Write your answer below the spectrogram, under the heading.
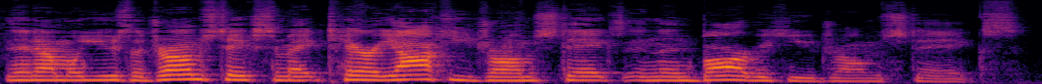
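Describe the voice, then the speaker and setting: A man's voice: a little high, steady tone, normal speed, a bit bright. A man casually showing his grocery haul item by item, speaking in a plain, matter-of-fact way into a handheld phone camera at home. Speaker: vlogger. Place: small indoor room at home. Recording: echoey room with faint hiss.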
